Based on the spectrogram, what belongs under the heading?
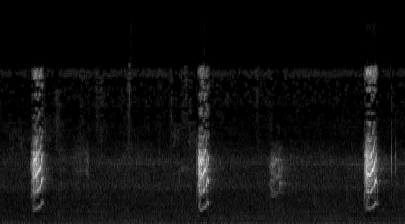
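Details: Calls of a female yellow-bellied seedeater, used to stimulate males: three shrill, high chirps, each ending in a dropping tail, repeated about every two and a half seconds, with a faint softer note between them.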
